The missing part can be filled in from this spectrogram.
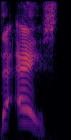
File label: BOAST F; Vocal Planet; R&B Dance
